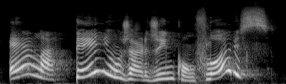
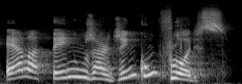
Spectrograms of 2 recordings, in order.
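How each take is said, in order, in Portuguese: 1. É dita com entonação de pergunta. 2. É dita com entonação de afirmação. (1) "Vejam que a entonação mudou, porque eu estou fazendo uma pergunta" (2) "Ponto final. Acabou. Ela tem, é uma afirmação"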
